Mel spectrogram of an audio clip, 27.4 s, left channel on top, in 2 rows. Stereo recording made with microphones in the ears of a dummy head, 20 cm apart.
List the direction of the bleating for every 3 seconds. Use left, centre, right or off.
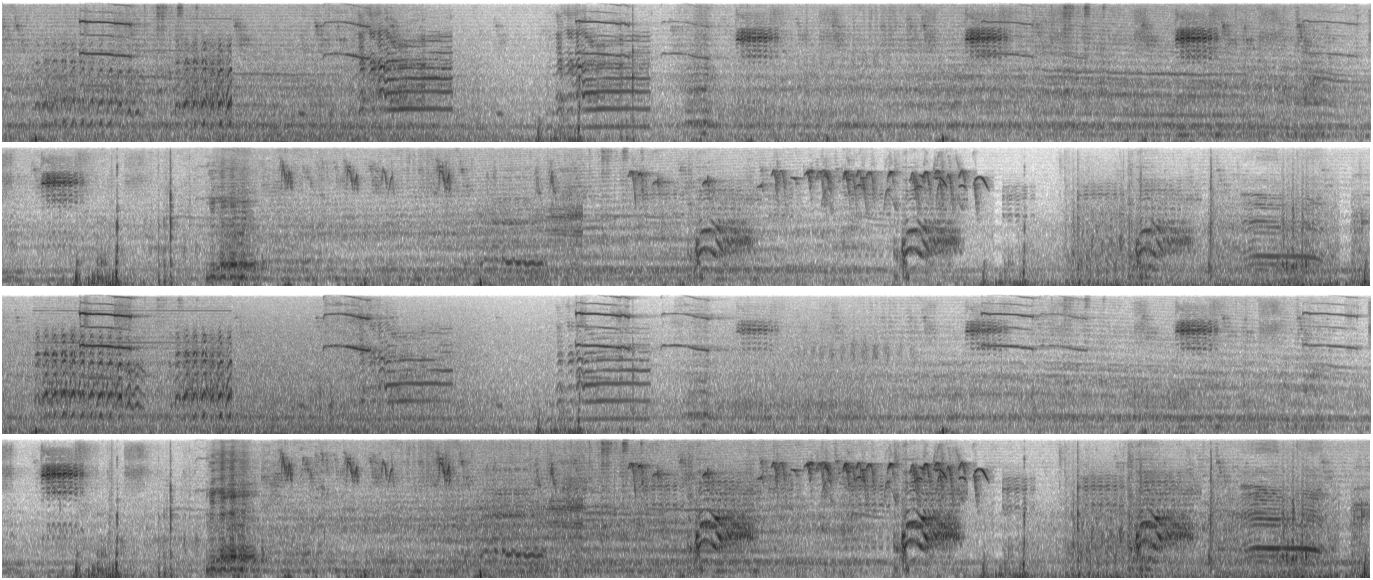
right, left, left, left, centre, right, right, right, right.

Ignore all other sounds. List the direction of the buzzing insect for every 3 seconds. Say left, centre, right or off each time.
left, left, left, left, left, centre, right, right, right.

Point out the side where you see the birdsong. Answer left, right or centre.
right.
